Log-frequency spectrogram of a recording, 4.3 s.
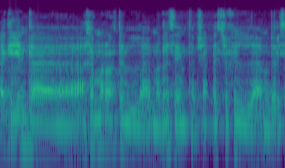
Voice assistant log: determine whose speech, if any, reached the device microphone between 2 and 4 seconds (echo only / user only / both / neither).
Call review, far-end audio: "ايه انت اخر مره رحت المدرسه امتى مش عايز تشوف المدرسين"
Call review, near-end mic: echo only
